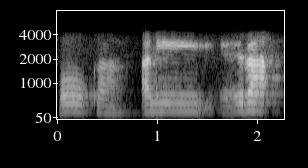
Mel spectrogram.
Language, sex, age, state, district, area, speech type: Marathi, female, 45-60, Maharashtra, Buldhana, rural, conversation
